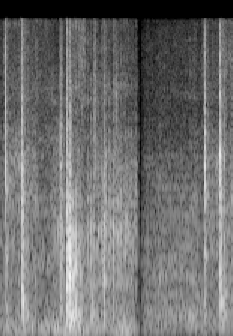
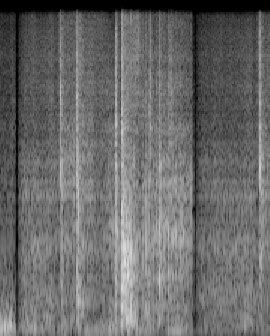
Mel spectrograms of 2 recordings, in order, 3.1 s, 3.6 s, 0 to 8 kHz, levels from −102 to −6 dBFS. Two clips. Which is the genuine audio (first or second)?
first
